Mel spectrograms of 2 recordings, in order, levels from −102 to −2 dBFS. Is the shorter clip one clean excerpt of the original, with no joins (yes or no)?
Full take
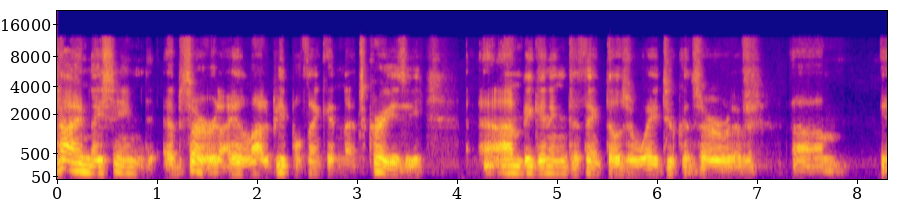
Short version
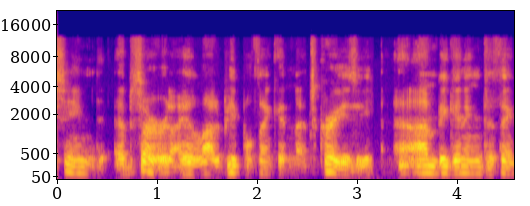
no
